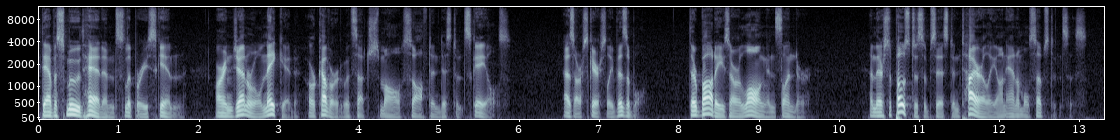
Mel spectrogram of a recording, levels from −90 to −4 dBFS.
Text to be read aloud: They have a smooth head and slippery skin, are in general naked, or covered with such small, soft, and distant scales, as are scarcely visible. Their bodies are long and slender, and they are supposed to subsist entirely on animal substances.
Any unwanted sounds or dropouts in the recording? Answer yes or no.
no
